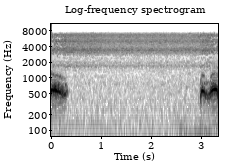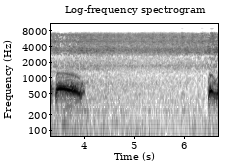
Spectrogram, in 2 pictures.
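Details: Spotted dove in full song of calling and cooing: one complete low phrase, short double coo then a long falling coo, with clipped coo fragments at start and end over a quiet hiss.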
